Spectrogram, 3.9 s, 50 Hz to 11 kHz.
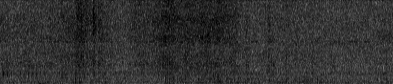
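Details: Purring from Dinah, a 14-year-old adopted cat enjoying her nightly lap-time massage in the early evening, April 16, 2020; a constant quiet drone with brief soft rustles of fur being stroked.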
